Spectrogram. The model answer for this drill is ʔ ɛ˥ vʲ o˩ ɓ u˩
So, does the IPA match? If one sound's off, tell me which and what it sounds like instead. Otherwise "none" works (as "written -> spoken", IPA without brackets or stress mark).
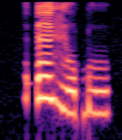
none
